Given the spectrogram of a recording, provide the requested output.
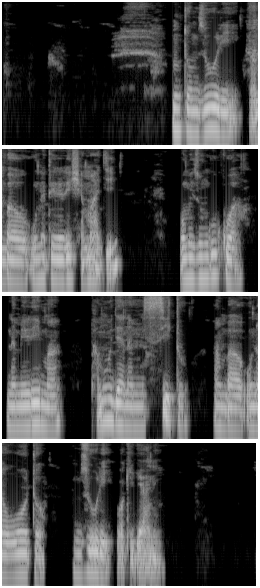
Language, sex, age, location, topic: Swahili, female, 18-24, Dar es Salaam, agriculture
